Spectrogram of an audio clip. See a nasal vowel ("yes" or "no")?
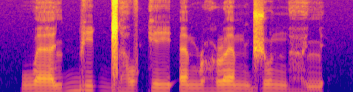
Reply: no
